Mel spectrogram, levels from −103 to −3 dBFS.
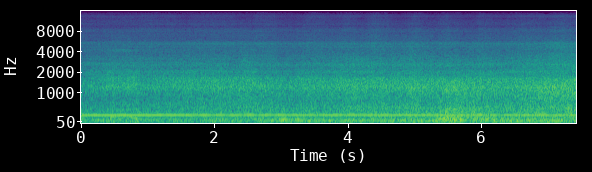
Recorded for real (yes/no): yes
